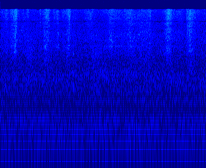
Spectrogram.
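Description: Near silence: faint, irregular soft scratching of a makeup applicator rubbed over the skin of the jaw and chin while foundation is blended in, over a steady low hum.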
